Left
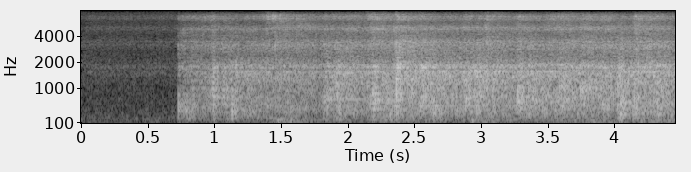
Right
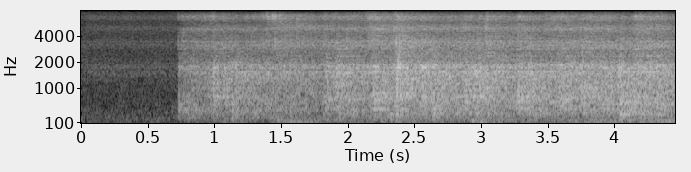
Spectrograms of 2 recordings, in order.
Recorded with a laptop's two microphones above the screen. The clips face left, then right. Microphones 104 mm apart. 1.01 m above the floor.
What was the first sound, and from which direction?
Running footsteps, 60° left (ahead or behind).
